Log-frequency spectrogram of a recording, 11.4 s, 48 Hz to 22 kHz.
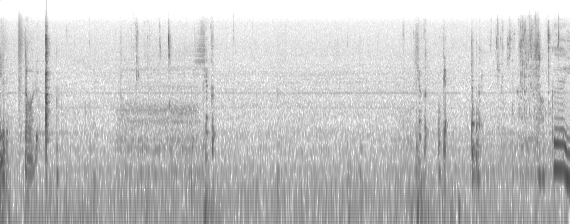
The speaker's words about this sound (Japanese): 例のごとくお鍋を洗うところから小さい片手鍋にお水を 100ml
